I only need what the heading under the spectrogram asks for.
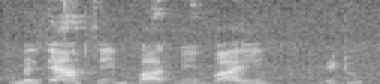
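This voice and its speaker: A woman's voice: a little high, normal speed, noisy background. A young woman chatting to her viewers in a casual home vlog, filmed on a phone. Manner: chatty, talks straight to viewers. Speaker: vlogger. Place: home and rooftop, indoors and out.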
